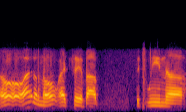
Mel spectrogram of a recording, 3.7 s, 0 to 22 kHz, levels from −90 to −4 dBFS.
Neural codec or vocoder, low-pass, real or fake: none; 5.4 kHz; real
